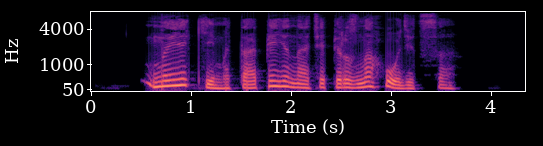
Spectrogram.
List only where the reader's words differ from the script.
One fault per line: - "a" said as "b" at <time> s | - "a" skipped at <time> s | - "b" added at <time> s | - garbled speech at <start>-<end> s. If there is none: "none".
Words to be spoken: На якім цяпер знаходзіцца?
- "этапе яна" added at 1.4 s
